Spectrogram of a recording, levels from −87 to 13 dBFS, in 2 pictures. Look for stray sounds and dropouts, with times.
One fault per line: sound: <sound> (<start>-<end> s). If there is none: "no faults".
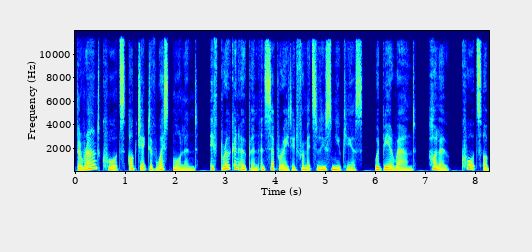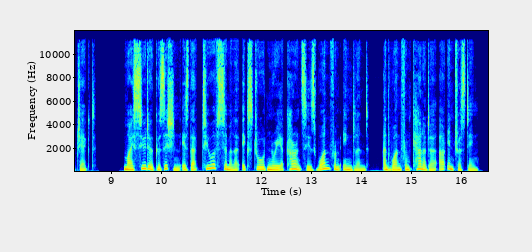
sound: dropout (1.9-2.0 s)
